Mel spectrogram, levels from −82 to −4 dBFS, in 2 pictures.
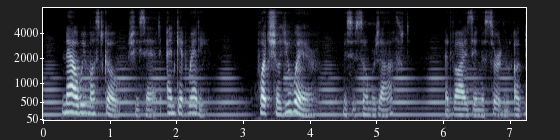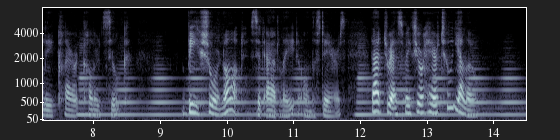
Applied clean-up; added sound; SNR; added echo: none; Wind instrument, woodwind instrument; 10 dB; reverberation time 0.8 s.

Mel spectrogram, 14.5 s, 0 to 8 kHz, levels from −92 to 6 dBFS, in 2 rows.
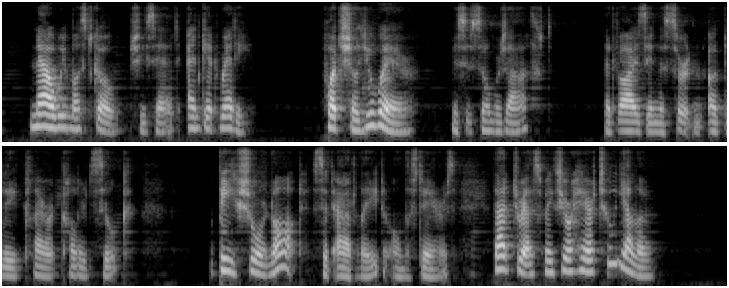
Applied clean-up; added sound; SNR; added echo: neural mask model DeepFilterNet 3.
